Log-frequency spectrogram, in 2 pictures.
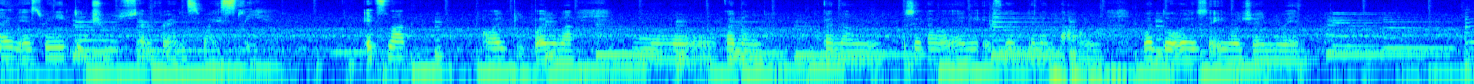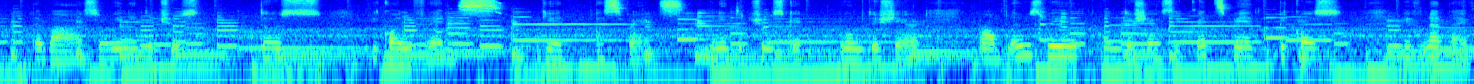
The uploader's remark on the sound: please excuse our aircon noise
